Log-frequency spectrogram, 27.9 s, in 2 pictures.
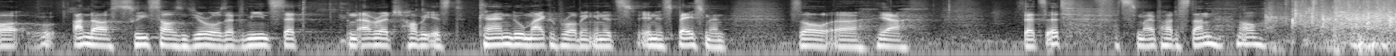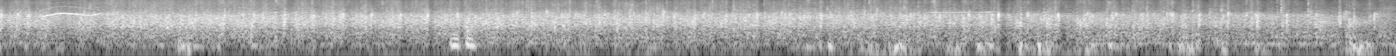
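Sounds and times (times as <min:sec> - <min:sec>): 
speech: 0:00.0 - 0:09.3, 0:10.2 - 0:12.9
audience applause: 0:12.8 - 0:27.9.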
